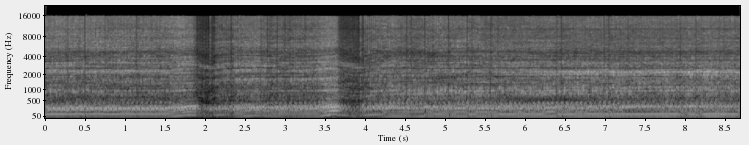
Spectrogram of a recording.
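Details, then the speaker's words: Low-mileage Toyota 1JZ VVTi six, stored about 2 years, first-start health test before an S13 240SX swap, with no coolant: strong steady note, two clean throttle blips, no knocks or rattles. Healthy, though it won't hold idle yet. "That sounds so fucking cool! Yeah! It's healthy. Super healthy!"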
